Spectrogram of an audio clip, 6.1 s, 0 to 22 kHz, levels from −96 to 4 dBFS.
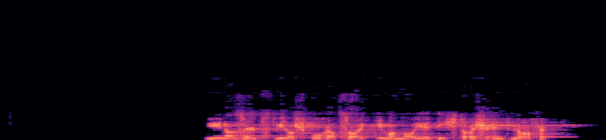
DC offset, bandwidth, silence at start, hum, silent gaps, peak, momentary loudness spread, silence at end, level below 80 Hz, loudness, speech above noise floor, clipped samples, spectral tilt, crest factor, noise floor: under 0.1%; 7.4 kHz; 2.05 s; none; none; -8 dBFS; 6 LU; 0.3 s; -70 dBFS; -22 LUFS; over 67 dB; under 0.1%; -5.5 dB/octave; 18 dB; under -90 dBFS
